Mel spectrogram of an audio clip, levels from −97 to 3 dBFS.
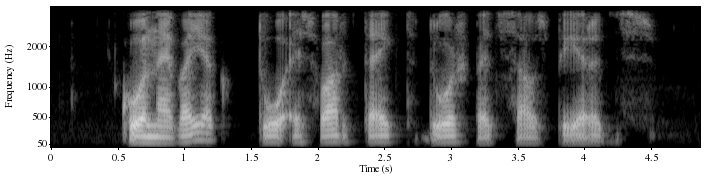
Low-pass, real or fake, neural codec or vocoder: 3.6 kHz; real; none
